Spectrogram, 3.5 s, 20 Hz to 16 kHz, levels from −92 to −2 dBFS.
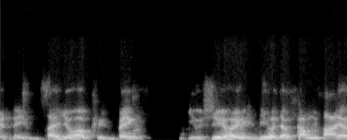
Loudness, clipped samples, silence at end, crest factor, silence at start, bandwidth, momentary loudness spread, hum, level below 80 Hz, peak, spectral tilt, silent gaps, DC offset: -22 LUFS; under 0.1%; 0 s; 16 dB; 0 s; 7 kHz; 10 LU; none; -70 dBFS; -6 dBFS; -6.5 dB/octave; none; under 0.1%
